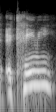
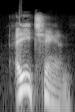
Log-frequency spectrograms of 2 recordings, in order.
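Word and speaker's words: Achane: Is it Akeney? Is that how you pronounce his name correctly? Achan. – Yeah. I wasn't anywhere close.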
